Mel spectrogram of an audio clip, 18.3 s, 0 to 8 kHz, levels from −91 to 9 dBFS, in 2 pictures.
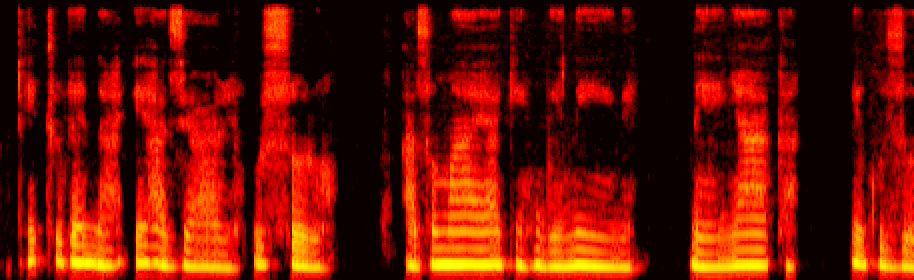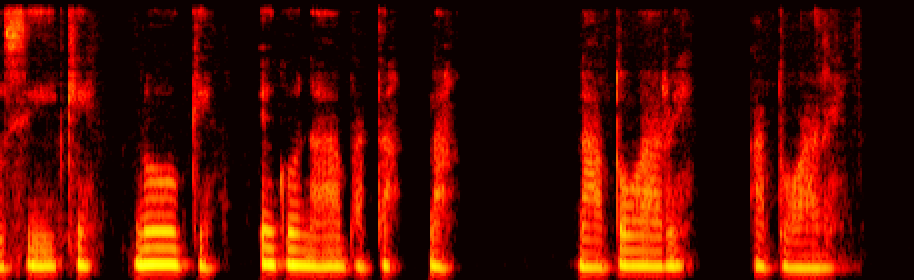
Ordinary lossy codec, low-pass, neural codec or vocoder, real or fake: none; 7.2 kHz; none; real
